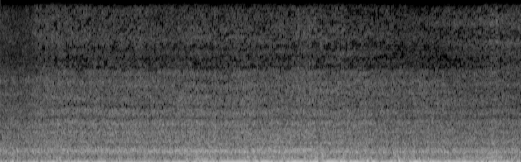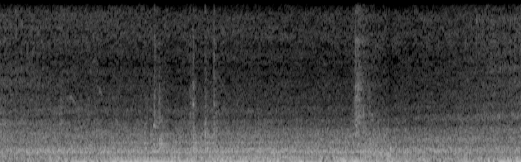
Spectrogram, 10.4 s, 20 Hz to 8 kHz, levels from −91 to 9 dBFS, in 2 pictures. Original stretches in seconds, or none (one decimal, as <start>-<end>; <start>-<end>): 4.7-5.2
